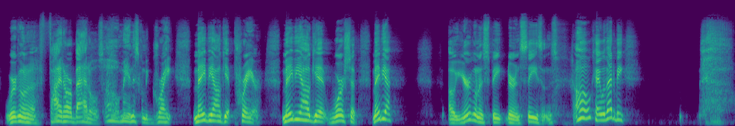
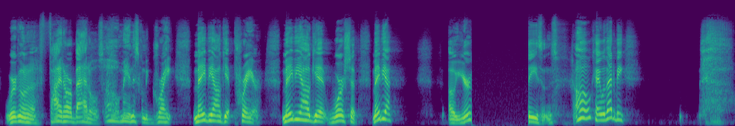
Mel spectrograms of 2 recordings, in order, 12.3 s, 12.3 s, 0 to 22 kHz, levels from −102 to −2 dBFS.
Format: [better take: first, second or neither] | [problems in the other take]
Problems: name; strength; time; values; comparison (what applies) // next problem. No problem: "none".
first | audio cutting out; at 8 s for 1 s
